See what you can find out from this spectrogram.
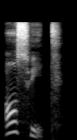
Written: ensuite

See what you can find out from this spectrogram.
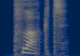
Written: plucked

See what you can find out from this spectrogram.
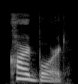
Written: cardboard

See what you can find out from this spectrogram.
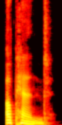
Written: append

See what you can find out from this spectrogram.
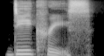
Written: decrease

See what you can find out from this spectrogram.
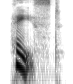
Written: paste

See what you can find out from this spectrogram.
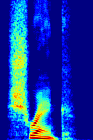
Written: shrank

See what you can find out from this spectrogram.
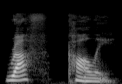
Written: rough collie

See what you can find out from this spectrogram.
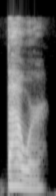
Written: bower

